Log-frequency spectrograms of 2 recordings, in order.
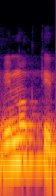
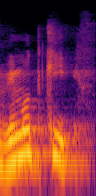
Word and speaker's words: Vimukti: And instead of saying Vimukti, they always said Vimutki. It would drive me up the wall. So I said, no, it's Vimukti. Okay, can you spell it for me? They'd say. I say, yeah, it's Vimukthi. Vimutki.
